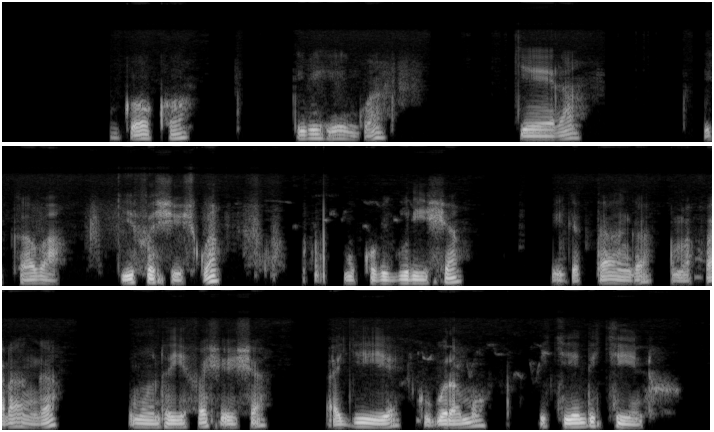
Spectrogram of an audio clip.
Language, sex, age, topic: Kinyarwanda, male, 36-49, agriculture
